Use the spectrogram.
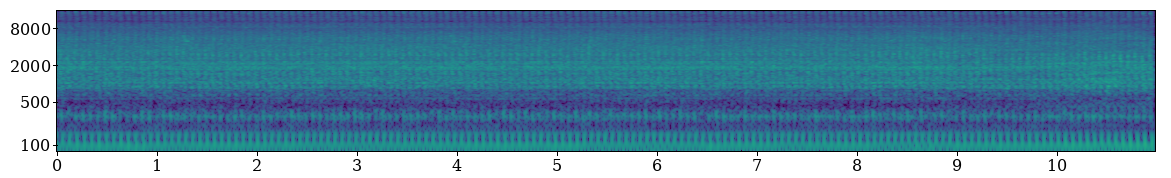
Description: I took my bike to the garage after hearing this noise while riding home one day. I wasn't so sure what it was. The garage had to strip the engine and found that the gudgeon pin had fractured.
